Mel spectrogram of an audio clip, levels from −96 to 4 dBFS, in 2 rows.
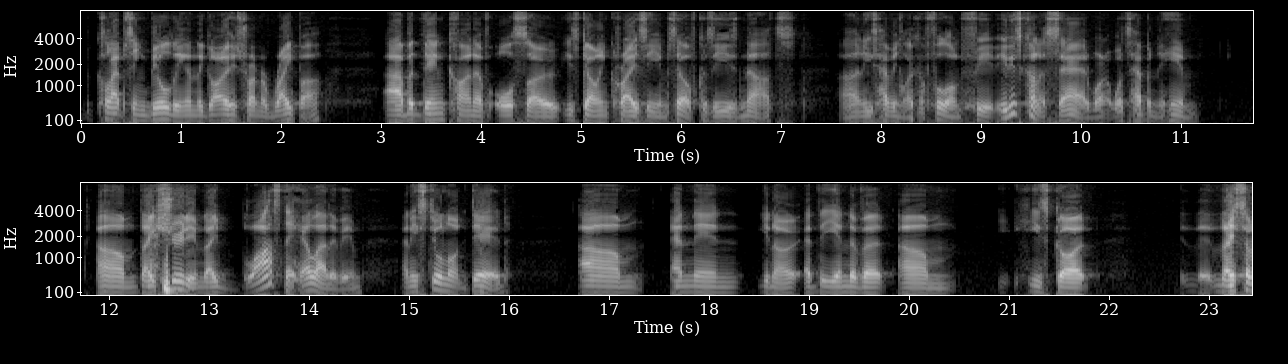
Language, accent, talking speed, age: English, Australian, 185 wpm, 30-49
